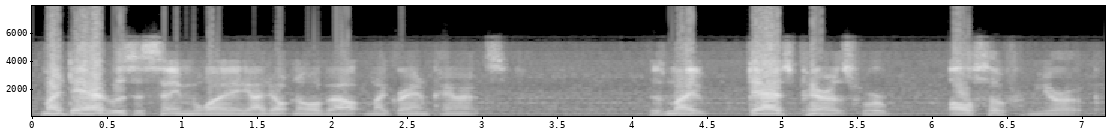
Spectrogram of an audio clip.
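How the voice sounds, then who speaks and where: Slightly low and fairly even in intonation, this middle-aged Spanish man's voice comes through a dull lo-fi recording with a bit of background noise. A native Spanish speaker, he tells stories in casual chat, rambling and restarting often.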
